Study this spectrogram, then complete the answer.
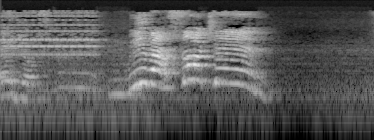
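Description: A young child's voice rings out brightly.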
